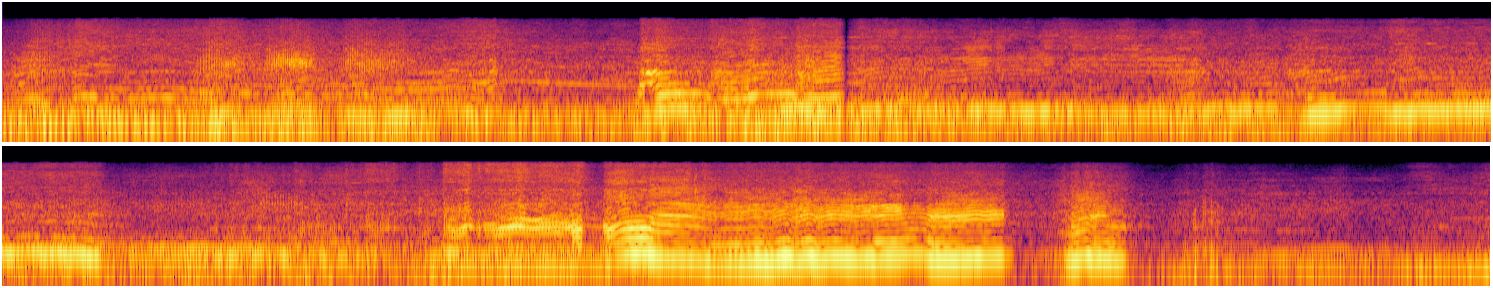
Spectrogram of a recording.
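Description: Yamaha motocross bike engines revving on a dirt track, the pitch climbing and falling with throttle and gear changes. One bike is loudest about ten seconds in, then the sound drops away sharply a couple of seconds later.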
